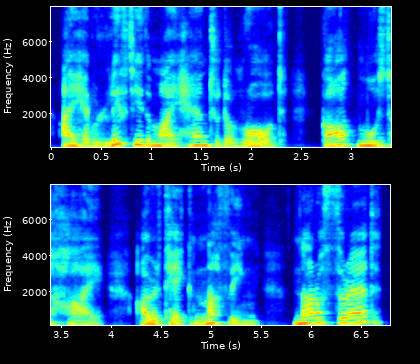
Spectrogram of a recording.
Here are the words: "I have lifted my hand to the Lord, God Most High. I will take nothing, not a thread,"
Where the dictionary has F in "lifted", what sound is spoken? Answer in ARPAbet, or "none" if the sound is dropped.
F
